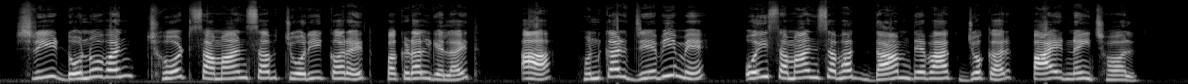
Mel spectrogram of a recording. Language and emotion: Maithili, neutral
